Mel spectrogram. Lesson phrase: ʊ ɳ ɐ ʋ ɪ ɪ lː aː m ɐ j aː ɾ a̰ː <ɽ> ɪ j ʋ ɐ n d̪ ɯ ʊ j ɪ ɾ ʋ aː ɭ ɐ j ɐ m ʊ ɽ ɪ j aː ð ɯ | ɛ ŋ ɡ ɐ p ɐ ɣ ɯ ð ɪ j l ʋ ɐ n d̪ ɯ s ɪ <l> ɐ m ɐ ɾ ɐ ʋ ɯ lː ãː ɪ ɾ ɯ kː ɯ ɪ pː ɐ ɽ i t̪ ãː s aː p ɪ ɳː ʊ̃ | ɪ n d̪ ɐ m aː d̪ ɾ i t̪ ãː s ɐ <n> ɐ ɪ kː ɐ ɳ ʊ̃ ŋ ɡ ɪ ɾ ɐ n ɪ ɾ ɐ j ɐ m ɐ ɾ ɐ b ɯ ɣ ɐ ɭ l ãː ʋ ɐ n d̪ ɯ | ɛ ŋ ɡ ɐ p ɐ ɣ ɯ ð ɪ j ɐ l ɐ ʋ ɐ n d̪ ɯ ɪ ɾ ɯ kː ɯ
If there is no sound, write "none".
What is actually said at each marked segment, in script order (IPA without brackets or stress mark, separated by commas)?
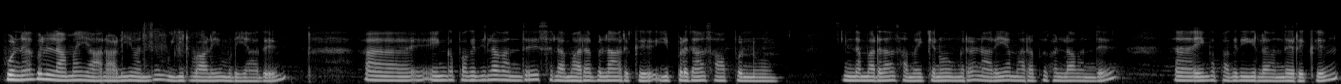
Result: ɽ, l, m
